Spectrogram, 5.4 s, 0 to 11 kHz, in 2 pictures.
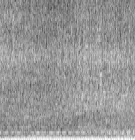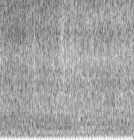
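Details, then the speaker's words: Ford 460 EFI V8 with VS Racing S480 turbo and 60mm wastegate, after first leak fix attempt: steady lumpy idle with faint rhythmic puffing; exhaust still leaking at passenger-side wastegate dump tube, possibly worse. "But I can still hear it, and I can still feel the exhaust on my hand. The dump tube, I can hear it coming out. It's definitely leaking."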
